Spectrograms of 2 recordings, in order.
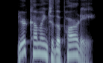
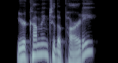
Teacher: You're coming to the party with falling intonation is a statement. You're coming to the party? With rising intonation is a question asking for confirmation.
